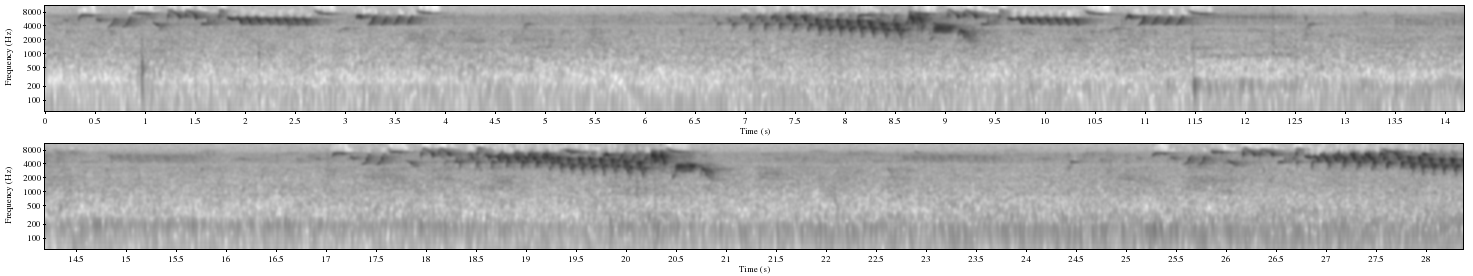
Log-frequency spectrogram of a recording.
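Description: A songbird singing high, rapid trilling phrases in four loud bouts several seconds apart, over the steady rush of shallow river rapids.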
